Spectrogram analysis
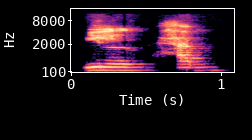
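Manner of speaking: "bilham" with no vowel after lam; clean stopped lam. Shown as a demonstration. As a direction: hold the l, then move straight to ham in "bilham". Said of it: "langsung ke huruf selanjutnya".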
